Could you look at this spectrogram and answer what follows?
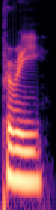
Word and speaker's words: Paris: Budlong had raved over the places she was going to travel, Paris, now pronounced Pereie, London, Vienna, St.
